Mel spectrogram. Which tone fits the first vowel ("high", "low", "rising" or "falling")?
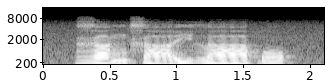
rising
